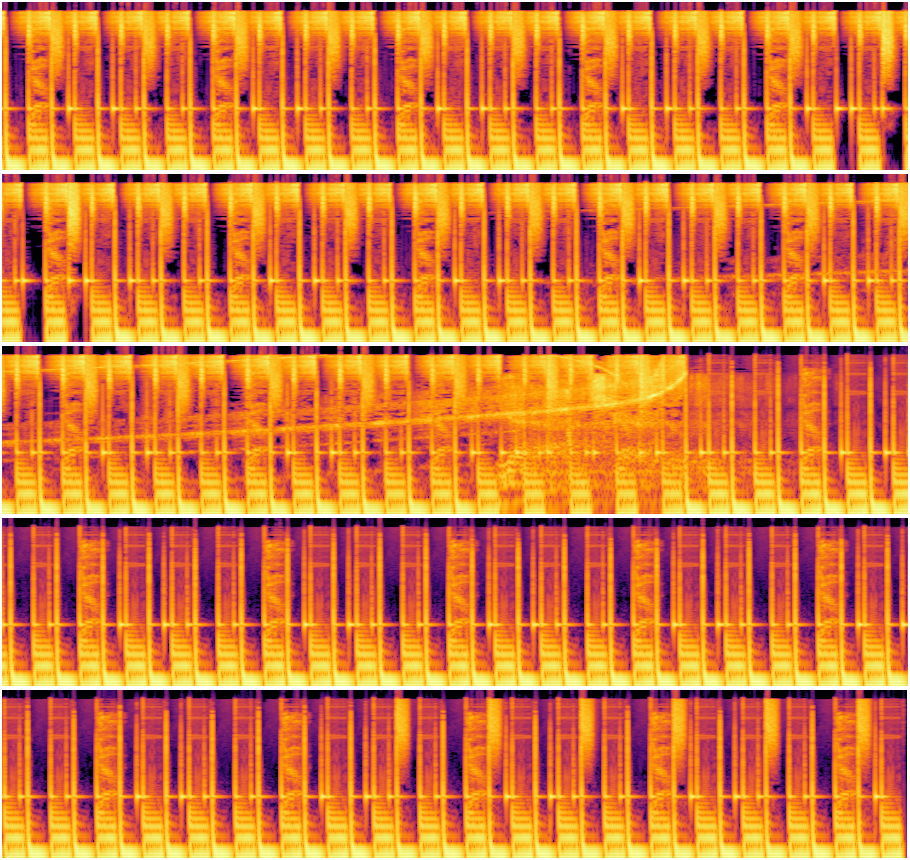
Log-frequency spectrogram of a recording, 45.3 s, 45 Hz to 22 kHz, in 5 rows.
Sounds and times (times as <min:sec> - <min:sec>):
House music: 0:00.0 - 0:37.6, 0:38.2 - 0:45.2
Hip hop music: 0:07.0 - 0:08.2, 0:09.6 - 0:26.7
Pop music: 0:15.0 - 0:26.6.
